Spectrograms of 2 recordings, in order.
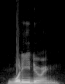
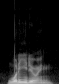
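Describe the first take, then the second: First: The words are said fast and run together. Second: The words are said fast and run together.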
